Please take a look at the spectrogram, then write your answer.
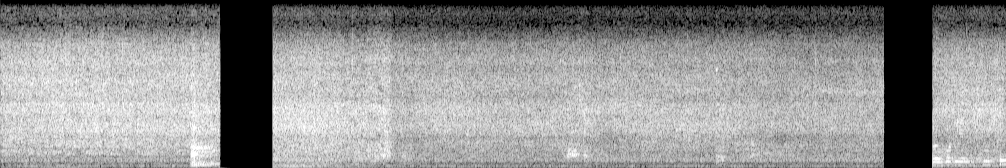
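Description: Taro leaves hit hot oil in a pan where fish heads were fried earlier, giving a loud, steady sizzle and hiss that carries on throughout, broken by two brief gaps of silence, with no talking.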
